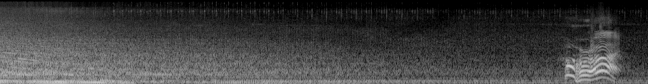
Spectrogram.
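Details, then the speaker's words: 1998 Nissan Skyline R34 GT-R, automatic, warm, after cleaning the idle air control valve and replacing and calibrating the throttle position sensor to 0.51 V: catches, flares briefly, then settles to a smooth, steady 750–800 rpm idle with no hunting; normal idle. "I got that is sitting at about 800 750 to 800 RPM at the moment so uh I'm stok with that that's awesome"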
